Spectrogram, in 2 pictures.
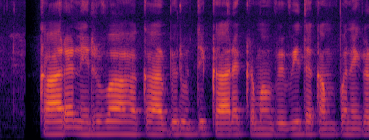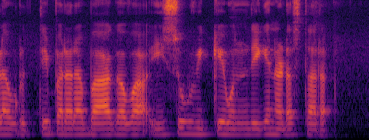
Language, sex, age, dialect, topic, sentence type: Kannada, male, 25-30, Central, banking, statement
